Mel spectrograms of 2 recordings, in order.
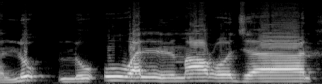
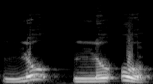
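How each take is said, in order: First: Slow recited लु, लु उ वल मरजान; Quran recitation. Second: लु, लु उ with a sharp catch before उ; glottal catch. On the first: Teacher recites the full phrase correctly for students. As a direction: chant it drawn-out like a reciter. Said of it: "यहाँ पर झटका आपने नहीं देना।". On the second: Teacher shows the catch on the hamza, slowly. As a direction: break cleanly into उ. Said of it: "यहाँ पर झटका होगा". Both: Shown as a demonstration.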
